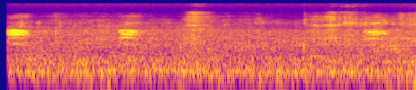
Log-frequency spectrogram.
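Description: Three short bird calls, one at the start, one about a second in and one near the end, over faint low background noise.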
